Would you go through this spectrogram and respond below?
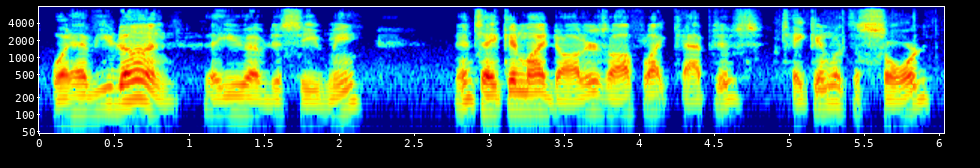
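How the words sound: It is read with question intonation.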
